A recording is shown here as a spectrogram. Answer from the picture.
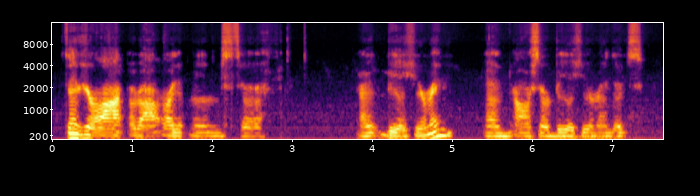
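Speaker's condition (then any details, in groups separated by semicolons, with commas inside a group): Spinal muscular atrophy; progressive, wheelchair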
